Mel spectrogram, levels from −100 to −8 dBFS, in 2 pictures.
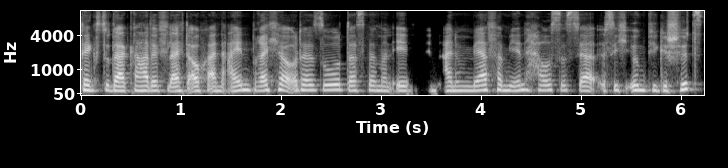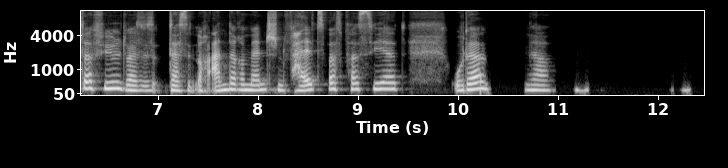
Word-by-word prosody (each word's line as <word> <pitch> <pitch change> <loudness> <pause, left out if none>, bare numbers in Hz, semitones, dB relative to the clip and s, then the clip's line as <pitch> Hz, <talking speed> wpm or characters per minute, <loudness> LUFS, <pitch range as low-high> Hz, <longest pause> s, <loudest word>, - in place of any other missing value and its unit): denkst 195 -2 +3
du 200 - -1
da 175 -2 +7
grade 180 +1 +1
vielleicht 170 -2 +1
auch 170 +1 +2
an 170 0 +2
Einbrecher 190 +2 +2
oder 200 +1 +1
so, 200 +1 +1
dass 185 -3 -3
wenn 185 -1 -1
man 175 -1 -4
eben 180 0 -2
in 180 - -8
einem 175 +1 0
Mehrfamilienhaus 195 +1 0
ist, 190 0 -4
ja 175 +3 0
sich 190 -1 -4
irgendwie 190 0 +1
geschützter 225 +8 +2
fühlt, 260 -1 +1
weil 195 -1 +1
sie 185 0 -7
da 190 - +2
sind 185 0 -5
noch - - -4
andere 210 +3 +1
Menschen, 210 0 0
falls 205 +3 -1
was 240 0 -1
passiert 240 +1 -1 0.5
oder? 220 +7 +3 0.4
Ja. 200 -1 -2 1.3
Mhm. 190 -1 -13
Mhm. - - -28
195 Hz, 180 wpm, -24 LUFS, 180-210 Hz, 1.3 s, da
